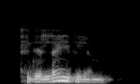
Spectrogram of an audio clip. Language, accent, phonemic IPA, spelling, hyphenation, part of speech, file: English, Southern England, /pɛ.dɪˈleɪ.vɪ.əm/, pedilavium, ped‧i‧la‧vi‧um, noun, LL-Q1860 (eng)-pedilavium.wav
